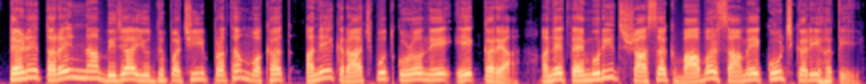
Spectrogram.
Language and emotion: Gujarati, neutral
